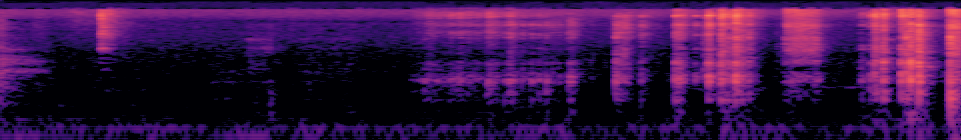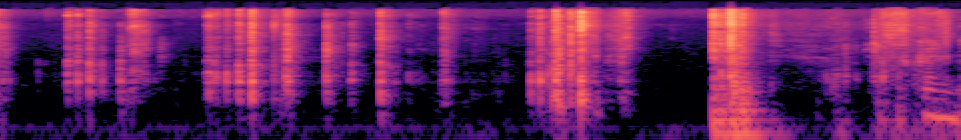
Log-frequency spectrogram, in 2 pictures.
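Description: Scissors snip around pieces of paper ephemera for an altered book: after a quiet start, a close, steady series of crisp cutting strokes builds, ending in a louder crunch of paper handling.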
